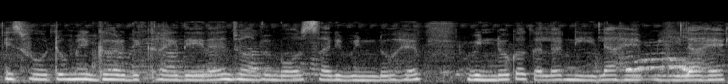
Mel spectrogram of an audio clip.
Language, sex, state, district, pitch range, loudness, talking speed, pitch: Hindi, female, Rajasthan, Jaipur, 205-230 Hz, -15 LUFS, 175 wpm, 215 Hz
